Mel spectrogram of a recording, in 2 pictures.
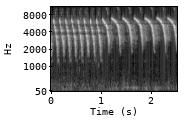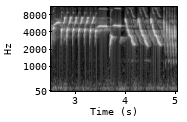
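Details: Timbrado canary song of rapid descending swept notes repeated in a quick series, shifting into trills and clear whistled tones, loud and close.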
